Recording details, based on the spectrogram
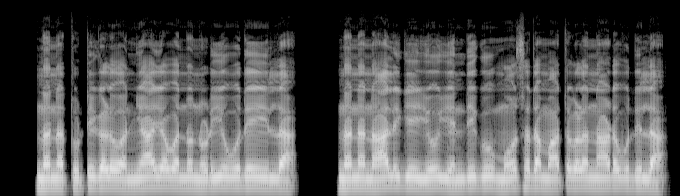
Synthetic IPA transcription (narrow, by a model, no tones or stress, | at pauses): nɐnːɐt̪uʈːiɡɐɭuɐnjaːjɐʋɐnːunuɽijuʋud̪e̞ːilːɐ | nɐnːɐnaːliɡejue̞nd̪iɡuːmɔːsɐd̪ɐmaːt̪uɡɐɭɐnːaːɽuʋud̪ilːɐ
